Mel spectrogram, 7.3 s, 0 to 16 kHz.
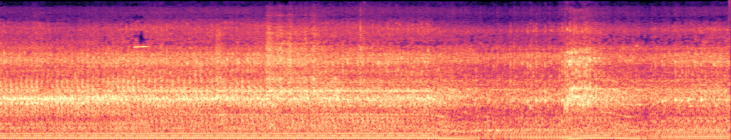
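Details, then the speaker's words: Oliver 77 tractor on its first test run after reassembly: steady idle with a regular knock about four per second that stops when the clutch is pressed, so not the hydraulic pump; the driveline clunk's cause is not yet found. "that's interesting I don't know what that clunking is"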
